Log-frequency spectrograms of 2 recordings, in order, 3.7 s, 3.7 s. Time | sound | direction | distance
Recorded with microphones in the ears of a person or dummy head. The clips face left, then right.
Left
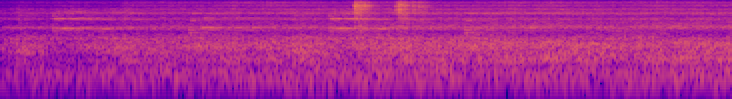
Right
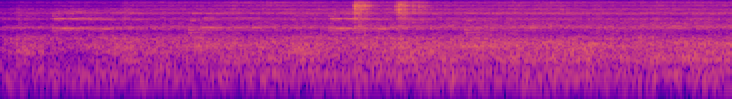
1.8 | a camera shutter | 55° right (ahead or behind) | 0.9 m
